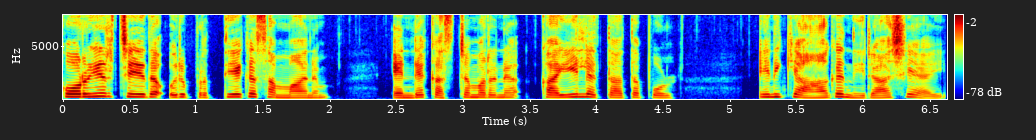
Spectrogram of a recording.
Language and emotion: Malayalam, sad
